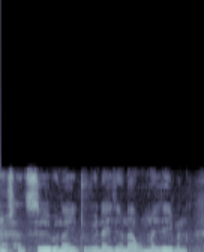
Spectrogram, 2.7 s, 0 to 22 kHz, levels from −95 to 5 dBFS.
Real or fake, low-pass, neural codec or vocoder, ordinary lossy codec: real; 7.2 kHz; none; none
